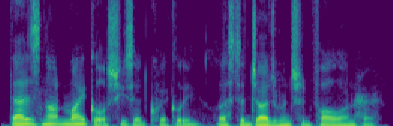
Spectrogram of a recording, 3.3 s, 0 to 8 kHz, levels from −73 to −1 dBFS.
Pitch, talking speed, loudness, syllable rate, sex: 115 Hz, 255 wpm, -18 LUFS, 5.8 syllables/s, male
